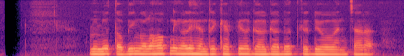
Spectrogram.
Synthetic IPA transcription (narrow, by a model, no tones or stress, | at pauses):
lulut̪ɔbiŋɔlɔɦɔk̚niŋaliɦɛnrikɛfilɡalɡadɔt̪̚kərdiwawaɲt͡ʃaɾa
